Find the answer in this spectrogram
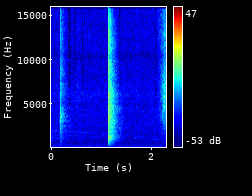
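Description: Two sharp snaps from the quick arm strikes of a Wing Chun Chum Kiu form, a small one at the start and a much louder one about a second in.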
